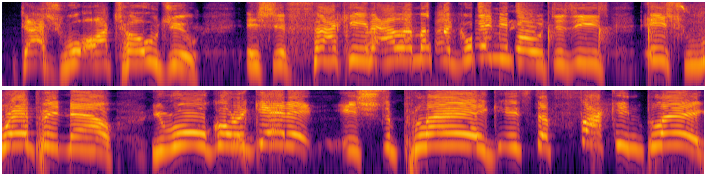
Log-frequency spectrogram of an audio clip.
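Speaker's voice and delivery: mock top-of-the-lungs scream. A player at a game table shouts in character to the room, screaming at the top of lungs. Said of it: "And I screamed at top of my lungs".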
